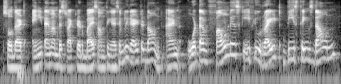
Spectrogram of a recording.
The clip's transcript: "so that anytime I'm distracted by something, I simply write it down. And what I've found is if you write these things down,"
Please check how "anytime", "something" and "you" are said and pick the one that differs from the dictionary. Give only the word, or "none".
something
